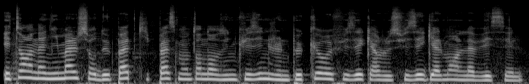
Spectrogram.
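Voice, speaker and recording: A man's voice: extremely high pitch, fairly even intonation, fast talker, darkish tone, no echo, pitched above the performer's own voice. A man voicing a stiff, formal talking kitchen creature that is also a dishwasher. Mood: prim.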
